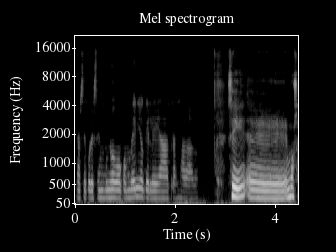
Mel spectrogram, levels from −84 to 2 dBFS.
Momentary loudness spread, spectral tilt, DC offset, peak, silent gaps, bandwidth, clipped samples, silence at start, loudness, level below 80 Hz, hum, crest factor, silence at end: 24 LU; -5.5 dB/octave; under 0.1%; -6 dBFS; none; 16 kHz; under 0.1%; 0.05 s; -26 LUFS; -58 dBFS; none; 20 dB; 0 s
